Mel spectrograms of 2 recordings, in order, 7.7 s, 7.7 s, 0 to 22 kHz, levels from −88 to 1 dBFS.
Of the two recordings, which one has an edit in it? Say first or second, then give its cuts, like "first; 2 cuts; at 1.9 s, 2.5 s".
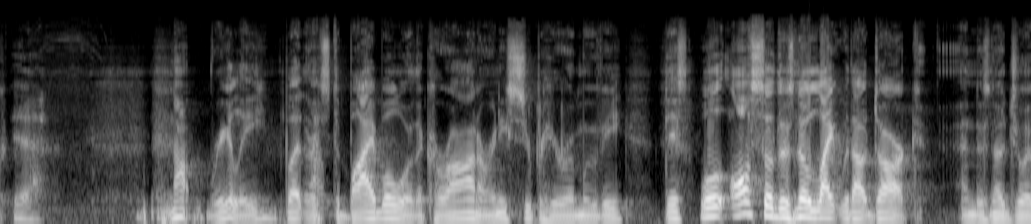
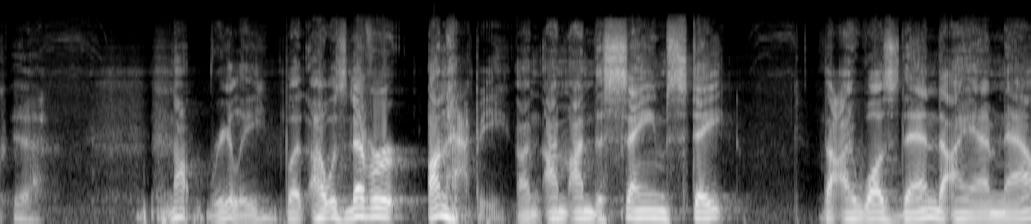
first; 2 cuts; at 2.3 s, 5.2 s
